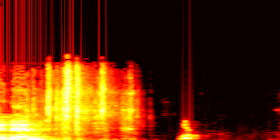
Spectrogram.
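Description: A few quick clinks of a metal spoon against a glass as whipped strawberry cream is spooned onto milk, following a brief spoken question.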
